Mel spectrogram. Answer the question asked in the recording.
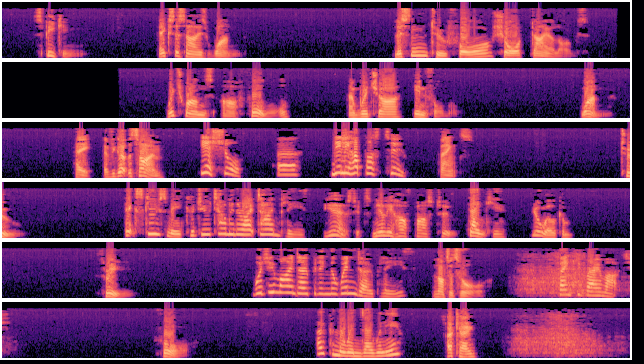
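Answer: Dialogues 2 and 3 are formal; dialogues 1 and 4 are informal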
